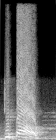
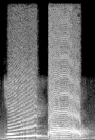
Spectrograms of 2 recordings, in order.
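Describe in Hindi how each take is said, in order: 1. पहला स्वर छोटा और जल्दी वाला है। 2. पहला स्वर खींचकर लंबा बोला गया है। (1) "हमने इसे जल्दी बोला, झटके से बोला" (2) "किताब हम नहीं बोलते, तो ये रॉन्ग है"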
